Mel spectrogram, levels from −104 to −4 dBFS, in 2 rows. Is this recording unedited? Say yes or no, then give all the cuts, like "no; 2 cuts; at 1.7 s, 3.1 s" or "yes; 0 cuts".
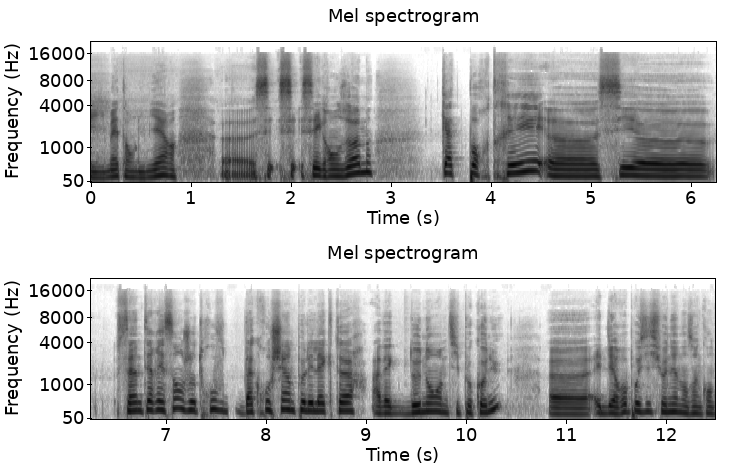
no; 1 cut; at 7.6 s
